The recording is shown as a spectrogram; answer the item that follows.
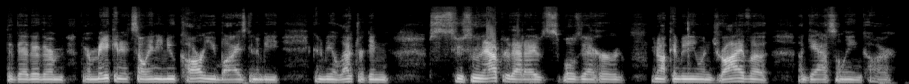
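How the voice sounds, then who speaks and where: A man's voice: mid-range voice, fairly even intonation, quick pace, fairly bright tone, no echo. A man chatting casually about cars on a livestream in a rambling, stammering way, often repeating words. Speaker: streamer. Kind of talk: casual car chat on a livestream.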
